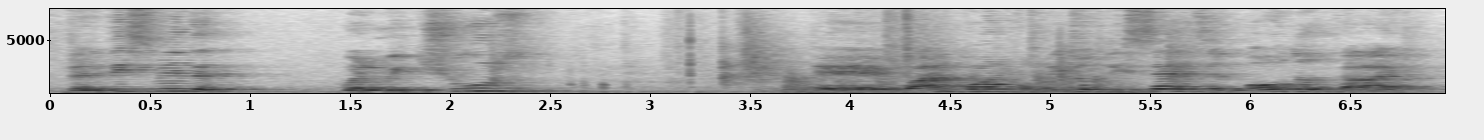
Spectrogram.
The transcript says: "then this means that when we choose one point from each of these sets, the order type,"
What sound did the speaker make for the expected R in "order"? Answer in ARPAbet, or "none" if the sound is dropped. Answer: L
